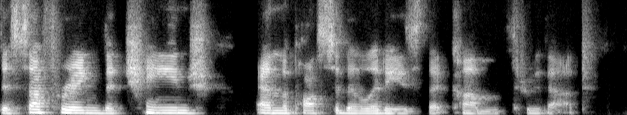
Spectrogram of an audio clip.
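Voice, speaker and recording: The speaker has a slight Canadian accent. The background is quiet. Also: woman. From Canada. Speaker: university lecturer in science and religion. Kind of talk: casual interview conversation. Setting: video call.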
